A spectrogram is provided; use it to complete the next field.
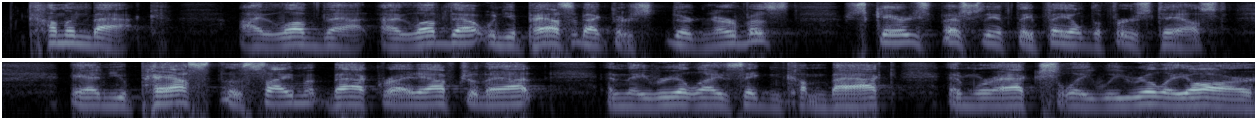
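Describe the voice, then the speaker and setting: A man with a normal speaking voice talks at a fairly quick pace and a fairly high pitch. His loudness swings widely, in a dry, close sound with no echo. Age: 60s. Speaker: community college instructor. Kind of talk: panel discussion.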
